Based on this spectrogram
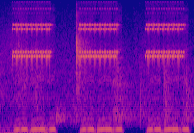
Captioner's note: phone ringing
